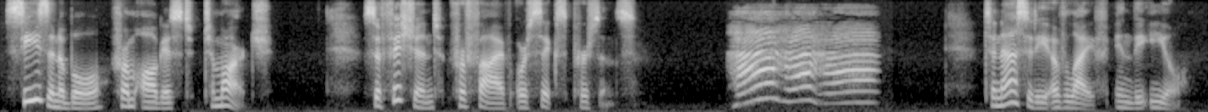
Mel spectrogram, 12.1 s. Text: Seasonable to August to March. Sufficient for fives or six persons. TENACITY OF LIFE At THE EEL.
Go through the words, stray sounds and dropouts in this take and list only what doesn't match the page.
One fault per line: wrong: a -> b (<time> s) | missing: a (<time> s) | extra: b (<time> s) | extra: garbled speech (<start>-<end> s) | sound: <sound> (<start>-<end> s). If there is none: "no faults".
wrong: to -> from (1.1 s)
wrong: fives -> five (4.6 s)
sound: laugh (7.3-8.8 s)
wrong: At -> IN (11.1 s)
